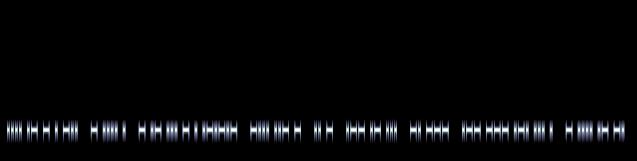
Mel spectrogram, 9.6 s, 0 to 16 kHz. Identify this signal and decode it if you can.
Morse code, heard as a keyed tone, about 40 wpm, 600 Hz. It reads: HATED THE TASTE. BUT IT WAS NO WORSE THAN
